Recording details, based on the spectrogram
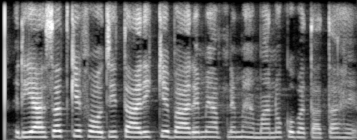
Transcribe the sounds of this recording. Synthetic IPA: ɾijaːsət̪kefɔːd͡ʒit̪aːɾiːxkebaːɾemẽɐpnemɛɦmaːnõkobɐt̪aːt̪aɦɛː

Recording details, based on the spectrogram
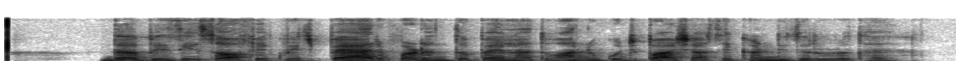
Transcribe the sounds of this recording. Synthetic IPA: d̪əbɪziːsɔːpʰɪkʋɪt͡ʃpɛːɾpəɽənt̪̬õːpɛːlãːt̪ʊɦaːnũːkʊd͡ʒʱpaːʃaːsɪkʰəɳd̪iːzəɾuːɾət̪ɦɛː

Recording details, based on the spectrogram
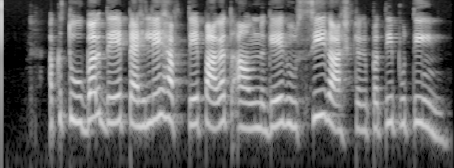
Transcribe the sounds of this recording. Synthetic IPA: əkt̪uːbəɾd̪eːpɛɦleːɦəft̪eːpaːɾət̪aːʊnɡeːɾuːsiːɾaːʃʈəɾpət̪iːpʊt̪iːn

